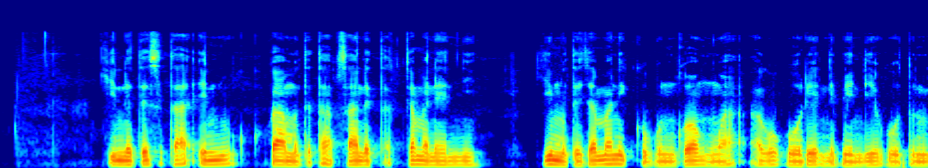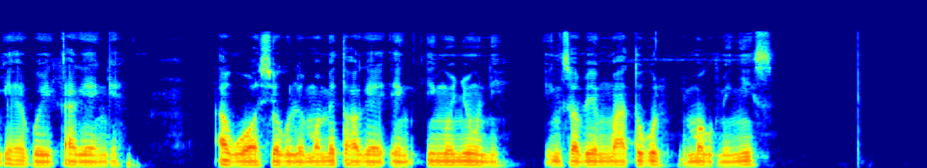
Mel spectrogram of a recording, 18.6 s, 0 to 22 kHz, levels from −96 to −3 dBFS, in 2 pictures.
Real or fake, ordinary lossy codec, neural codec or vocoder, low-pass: real; none; none; 9.9 kHz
